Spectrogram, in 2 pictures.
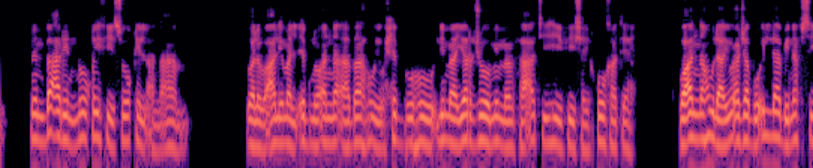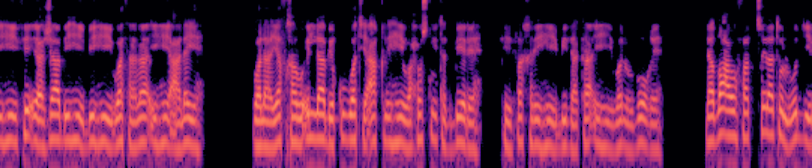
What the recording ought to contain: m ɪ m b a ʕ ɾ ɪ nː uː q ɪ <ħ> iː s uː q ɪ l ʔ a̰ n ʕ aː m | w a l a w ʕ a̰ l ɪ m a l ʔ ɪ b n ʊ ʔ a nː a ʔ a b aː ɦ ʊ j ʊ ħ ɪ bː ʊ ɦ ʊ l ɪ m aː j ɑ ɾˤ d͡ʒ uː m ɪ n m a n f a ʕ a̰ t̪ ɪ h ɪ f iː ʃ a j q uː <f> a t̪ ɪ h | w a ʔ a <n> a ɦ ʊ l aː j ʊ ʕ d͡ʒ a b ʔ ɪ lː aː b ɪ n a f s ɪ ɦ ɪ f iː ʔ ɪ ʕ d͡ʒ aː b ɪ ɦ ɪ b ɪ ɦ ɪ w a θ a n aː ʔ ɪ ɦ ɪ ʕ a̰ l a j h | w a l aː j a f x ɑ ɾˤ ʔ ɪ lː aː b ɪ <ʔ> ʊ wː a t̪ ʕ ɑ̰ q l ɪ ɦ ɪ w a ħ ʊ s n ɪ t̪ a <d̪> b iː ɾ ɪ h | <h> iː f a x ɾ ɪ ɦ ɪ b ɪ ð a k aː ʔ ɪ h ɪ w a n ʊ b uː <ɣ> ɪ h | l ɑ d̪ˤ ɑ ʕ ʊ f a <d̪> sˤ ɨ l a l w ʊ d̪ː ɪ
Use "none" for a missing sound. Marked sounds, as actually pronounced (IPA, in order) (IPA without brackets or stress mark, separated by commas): f, x, nː, q, d̪, f, ɣ, t̪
